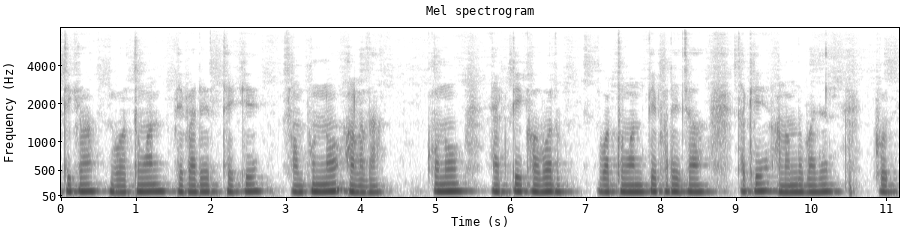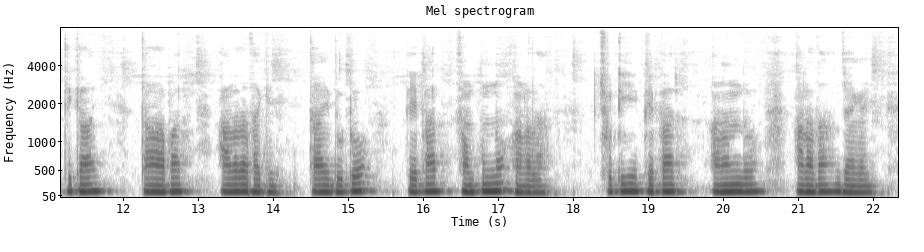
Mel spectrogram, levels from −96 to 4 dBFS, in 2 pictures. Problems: constant background noise, low volume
